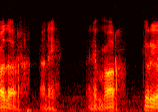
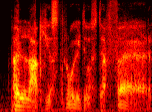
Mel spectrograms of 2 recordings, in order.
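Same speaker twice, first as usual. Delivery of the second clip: muttered whisper under the breath. Voicing a character on the way out of the room: whispering under his breath. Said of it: "just whispers under his breath".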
